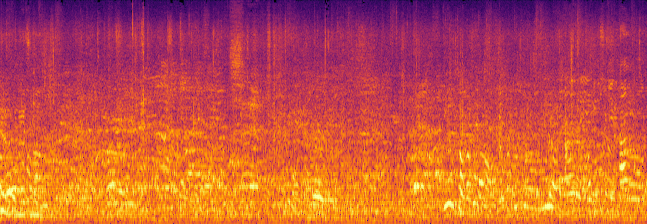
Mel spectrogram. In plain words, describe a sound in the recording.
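Men and women call out and talk close by.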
